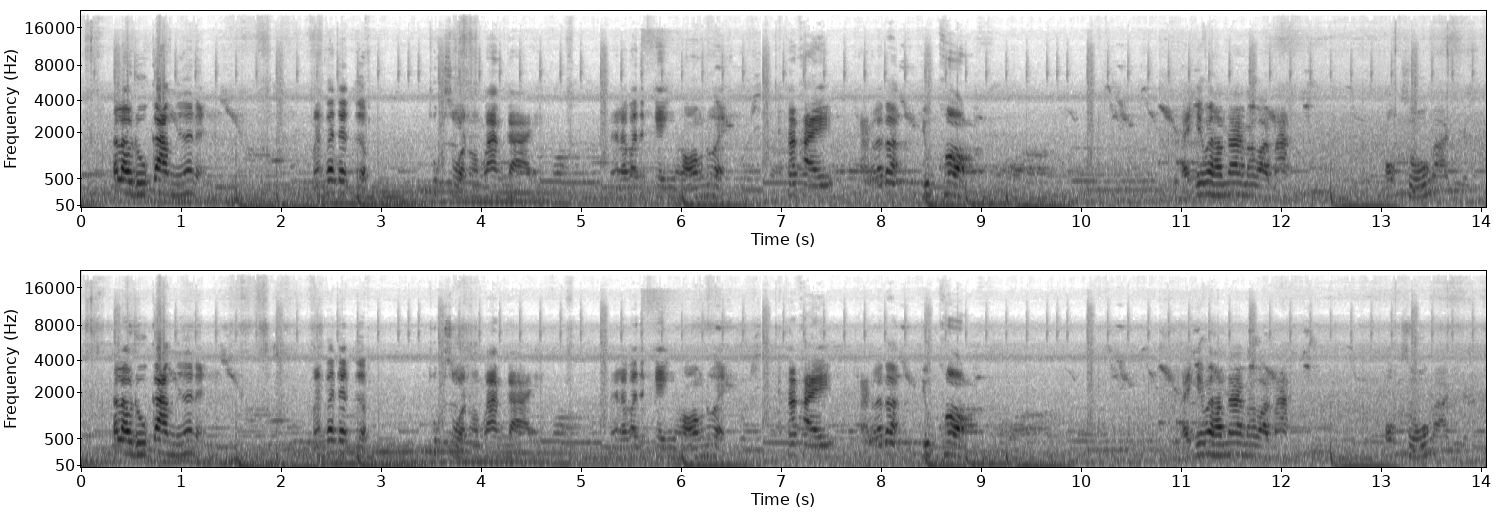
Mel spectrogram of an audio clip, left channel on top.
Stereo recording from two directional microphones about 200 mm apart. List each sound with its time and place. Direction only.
0.3 s speech: centre (ahead or behind)
2.3 s speech: 15° left (ahead or behind)
11.0 s speech: 15° right (ahead or behind)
